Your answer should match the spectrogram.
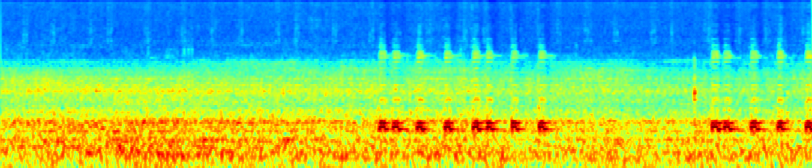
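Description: Steady road and engine noise heard inside a moving car's cabin. About halfway through, a vehicle horn sounds in a quick series of short toots, roughly three a second for a couple of seconds, and starts tooting again near the end.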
